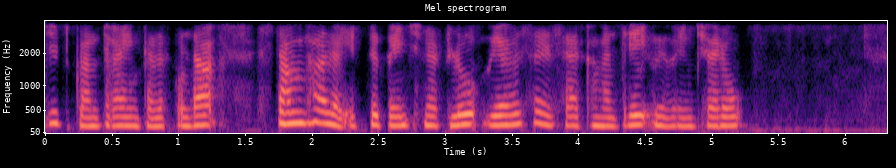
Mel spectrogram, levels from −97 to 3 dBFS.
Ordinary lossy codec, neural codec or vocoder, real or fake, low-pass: none; codec, 16 kHz, 2 kbps, FreqCodec, smaller model; fake; 3.6 kHz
